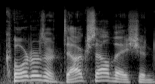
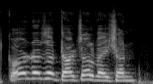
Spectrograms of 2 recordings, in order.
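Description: First: Said in the usual way. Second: Higher, grand title reading; dramatic announcer. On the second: Shown as a demonstration. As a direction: announce it like a movie trailer.

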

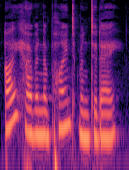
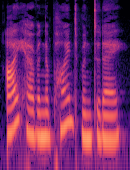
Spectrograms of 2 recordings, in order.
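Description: No difference in how they are said.

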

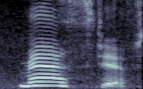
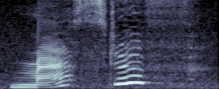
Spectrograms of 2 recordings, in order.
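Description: First: Mastiff, falling, confirmed; settled falling confirmation; settled answer. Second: Mastiff? rising high like a question; unsure rising guess. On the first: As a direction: answer yourself with "Mastiff", dropping at the end. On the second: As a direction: ask "Mastiff?" unsure, voice going up at the end. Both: Real, not acted.

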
